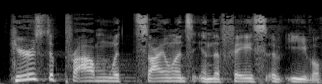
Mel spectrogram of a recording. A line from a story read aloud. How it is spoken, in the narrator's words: says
